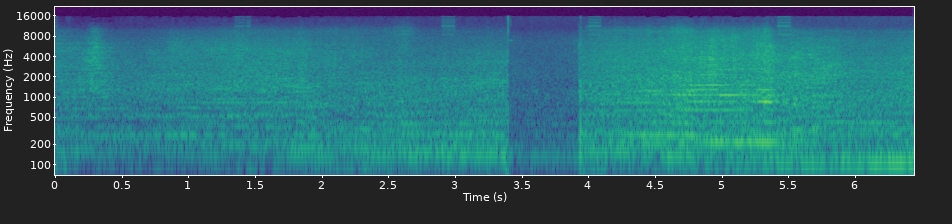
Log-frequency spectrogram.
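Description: A pack of enduro race cars running laps on an oval track, several engines sounding together at once. The sound briefly drops out about three and a half seconds in.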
